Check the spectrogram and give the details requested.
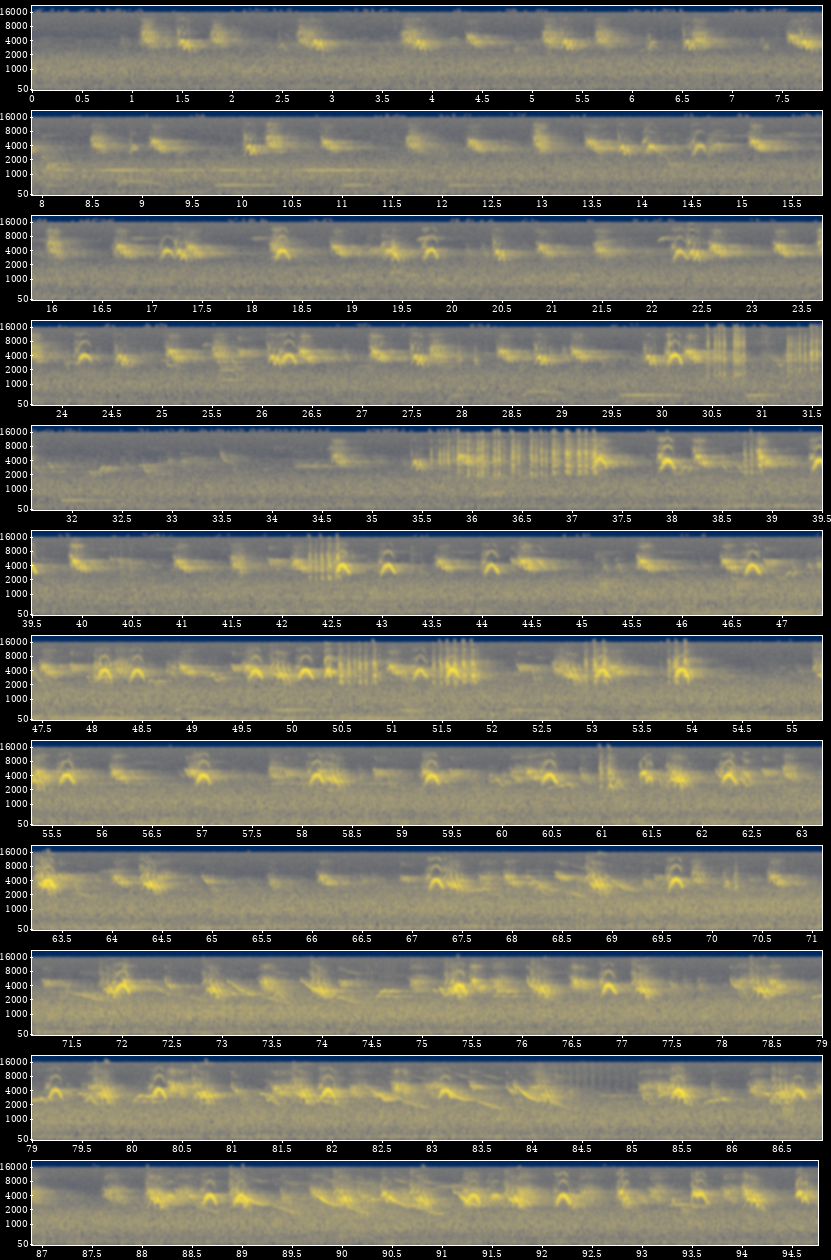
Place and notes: New York, NY, USA - The Seuffert Bandshell
The sound of birds recorded in front of the Seuffert Bandshell - a curved surface designed to reflect sound outwards in one direction.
